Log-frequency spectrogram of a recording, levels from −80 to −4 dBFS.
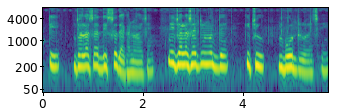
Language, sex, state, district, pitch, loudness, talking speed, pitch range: Bengali, female, West Bengal, Purulia, 200 Hz, -15 LUFS, 95 wpm, 155-225 Hz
